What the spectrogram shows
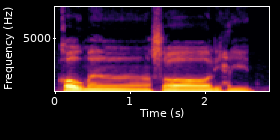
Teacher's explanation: Tulisan dan bacaan beda. Ditulisnya ada n-nya, dibacanya n-nya tambah g jadi eng. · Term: ikhfa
